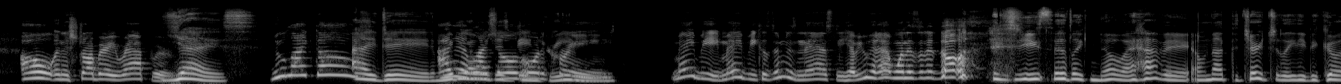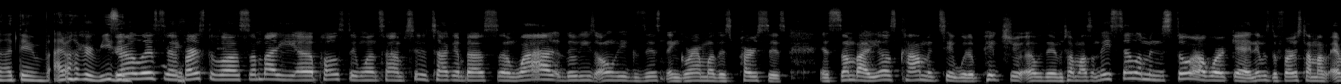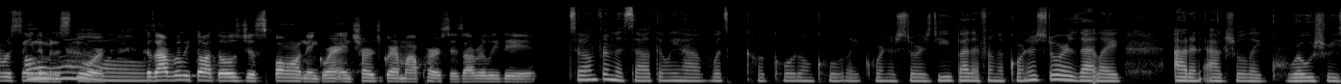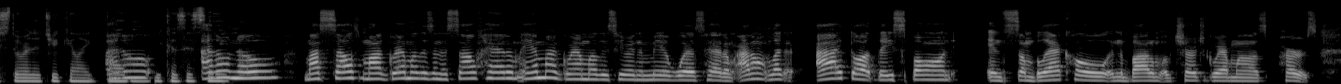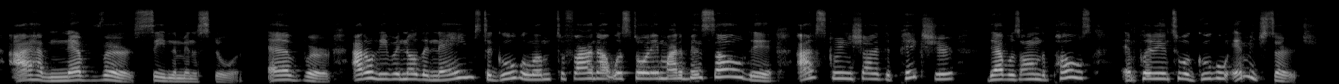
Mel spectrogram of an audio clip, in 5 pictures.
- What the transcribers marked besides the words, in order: chuckle; laugh; unintelligible speech
- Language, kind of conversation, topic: English, unstructured, What photo on your phone has a good story behind it?
- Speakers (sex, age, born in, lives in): female, 30-34, United States, United States; female, 35-39, United States, United States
